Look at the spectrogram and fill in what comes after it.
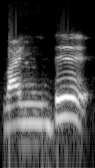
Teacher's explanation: ஒரு மாத்திரை அளவு ஒளிக்காம பாதி அளவுக்கு குறுகி ஒளிக்குது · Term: குற்றியல் உகரம்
